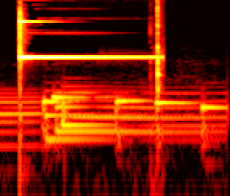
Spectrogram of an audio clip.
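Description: A click sound effect followed at once by a bright single bell ding, the notification-bell sound of a subscribe-button animation, ringing and fading for over a second; a second click comes near the end. Soft piano music plays underneath.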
